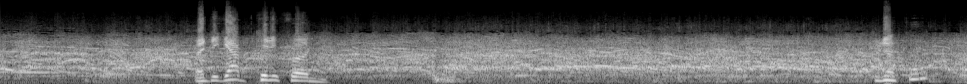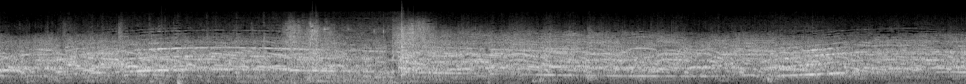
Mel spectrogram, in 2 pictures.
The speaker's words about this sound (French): Il y a une bagarre générale entre les gardes et les ouvriers. Ils crient « Liberté, liberté !» Les ouvriers se battent avec des barres de fer, des pelles. On se bat dans tout le sentier. Les gardes sont dépassés.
